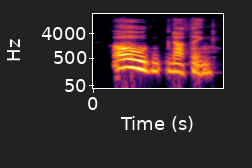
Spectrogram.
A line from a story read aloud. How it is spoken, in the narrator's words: he said and chuckled again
